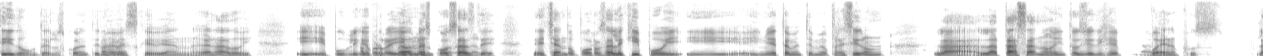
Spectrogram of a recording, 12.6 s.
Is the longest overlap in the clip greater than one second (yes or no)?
yes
